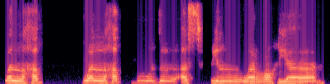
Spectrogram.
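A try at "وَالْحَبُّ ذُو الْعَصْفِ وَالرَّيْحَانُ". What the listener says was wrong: Bukan aspil, tapi aspi. Azul. Warroihan. warroihan.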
